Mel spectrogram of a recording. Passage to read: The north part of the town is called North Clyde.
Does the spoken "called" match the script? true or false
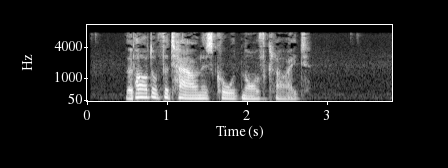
true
